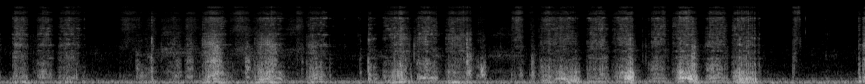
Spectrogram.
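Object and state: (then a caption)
Horse hoof being rasped. A steel farrier rasp is drawn in repeated strokes across the wall and sole of a trimmed horse hoof of solid keratin horn, held upturned between the farrier's knees. Each stroke makes a coarse, dry scraping rasp, coming at an uneven pace of roughly a hundred strokes a minute over a steady low rumble.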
